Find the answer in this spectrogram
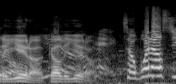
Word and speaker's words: gyro: And I was talking to you, all I know about Greek food is the gyro, but you pronounce it differently. Gyro. It's called a gyro.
